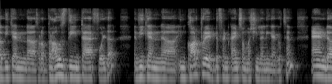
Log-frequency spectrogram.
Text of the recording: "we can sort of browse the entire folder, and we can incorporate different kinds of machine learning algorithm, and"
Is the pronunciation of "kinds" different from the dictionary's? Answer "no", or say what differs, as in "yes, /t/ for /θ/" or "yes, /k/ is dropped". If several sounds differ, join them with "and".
yes, /s/ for /z/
